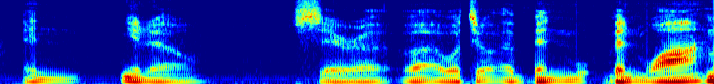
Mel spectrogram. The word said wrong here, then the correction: Benoist: Melissa Benoist Melissa Benoist. I never know how to pronounce it. – There's an S in there.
